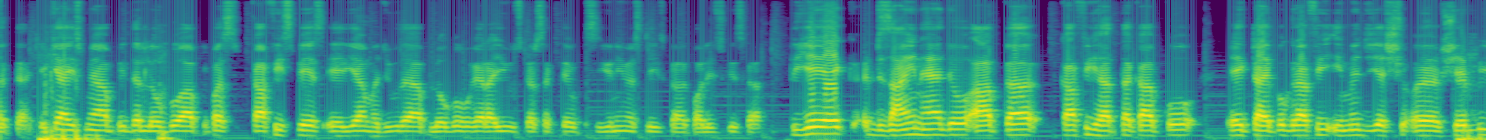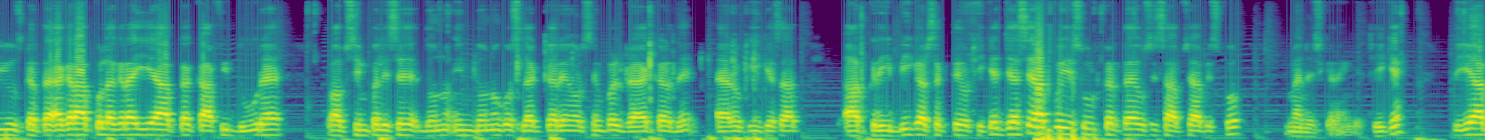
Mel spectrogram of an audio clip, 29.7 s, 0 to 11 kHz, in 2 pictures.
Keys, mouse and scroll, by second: 19.3 shift+click, 20.4 Left, 25.9-29.5 drag.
